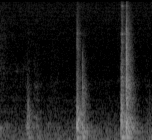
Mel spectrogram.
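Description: A door creaks open in three short, groaning bursts, the first faint and the last two louder and rising in pitch, with quiet room tone between them and no voices.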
